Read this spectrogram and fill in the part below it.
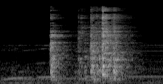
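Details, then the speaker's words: Samsung Zipel refrigerator: low hum broken by clattering bursts as the evaporator fan blades strike ice. The noise returned a year after the defrost sensor was moved, and the fix is replacing the defrost sensor. "걸려 탱크 소린데 어어 또 얼음이 얼은 것 같아요"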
